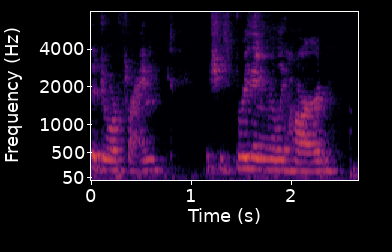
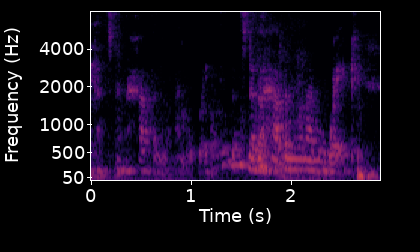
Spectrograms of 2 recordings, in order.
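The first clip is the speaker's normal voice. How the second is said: soft, fast mutter. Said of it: "just kinda mutter to herself".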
